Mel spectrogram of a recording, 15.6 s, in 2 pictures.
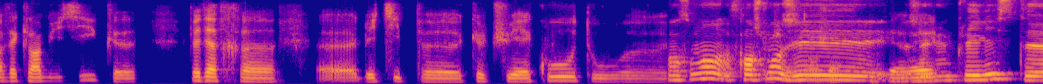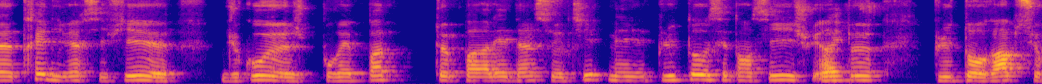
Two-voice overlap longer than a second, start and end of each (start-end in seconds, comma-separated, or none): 5.7-7.1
